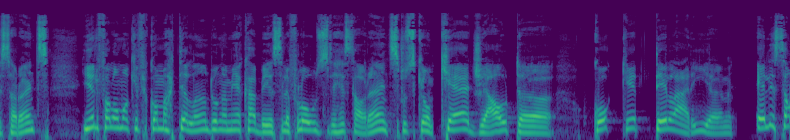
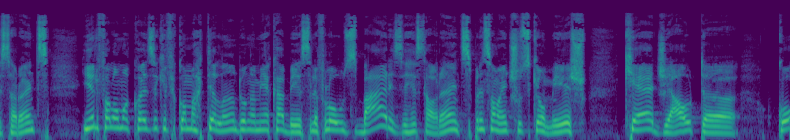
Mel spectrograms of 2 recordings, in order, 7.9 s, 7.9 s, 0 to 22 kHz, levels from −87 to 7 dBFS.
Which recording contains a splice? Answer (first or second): first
